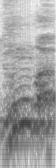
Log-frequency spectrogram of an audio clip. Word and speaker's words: 눈: 짧게 발음하는 눈은요, 이 아입니다. 짧게 발음하는 눈은 이 신체 일부인 눈을 뜻하고요. 이 길게 발음하는 눈은 이제 스노우가 됩니다. 스노우. 여러분들 군대 가면 겁나 쓸어야 되는 이 스노우가 됩니다.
